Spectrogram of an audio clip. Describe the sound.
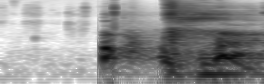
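A person sneezing in an exaggerated, drawn-out way that imitates a pop song tune: a single sharp burst followed by a sustained, voiced, breathy sneeze.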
